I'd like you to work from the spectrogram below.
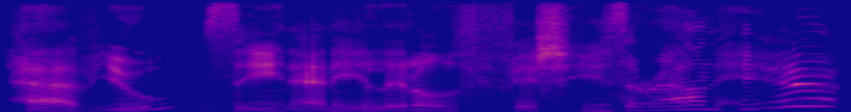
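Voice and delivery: slow, soft big-fish question. Acted. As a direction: drag it out like a lurking predator. Big fish asks disguised anchovies.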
